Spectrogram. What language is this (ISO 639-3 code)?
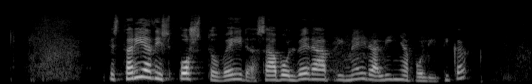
glg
